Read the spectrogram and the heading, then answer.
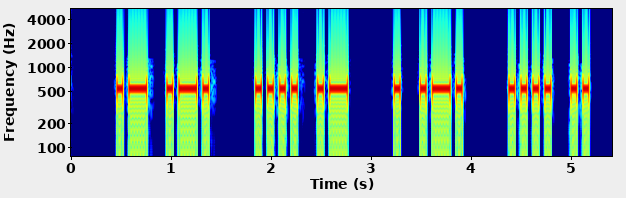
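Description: Morse code, heard as a keyed tone, about 20 wpm, 550 Hz. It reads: AR HA ER HI
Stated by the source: Morse drill of two-letter n-grams at 20/18 WPM (Farnsworth), from KK7RR.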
